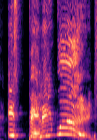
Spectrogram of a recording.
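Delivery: very high, loud, slow, top-of-the-voice shout. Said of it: "at the top of [name]'s voice".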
